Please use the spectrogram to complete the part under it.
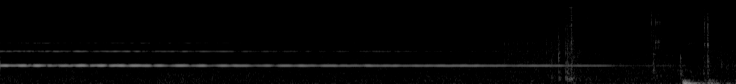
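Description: A flute holds a long, steady note in a large, echoing hall.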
